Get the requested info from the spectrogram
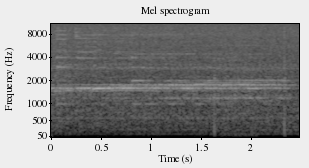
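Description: Faint startup music from a Samsung Galaxy S II's small built-in speaker as the phone boots: a few thin, high, held tones.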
